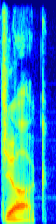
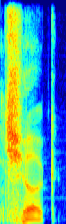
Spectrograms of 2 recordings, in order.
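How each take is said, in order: First: The name starts with a j sound. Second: The name starts with a ch sound. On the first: The speaker calls it right. "It's Jock" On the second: The speaker calls it wrong. "It's not Chuck"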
